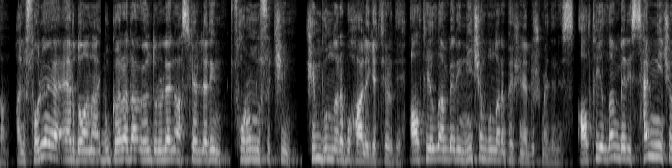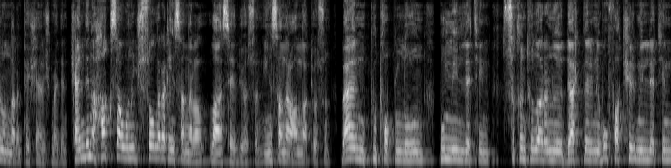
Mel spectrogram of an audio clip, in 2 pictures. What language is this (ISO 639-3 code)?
tur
